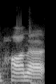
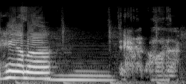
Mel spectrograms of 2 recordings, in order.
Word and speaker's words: Hannah: up kids because then they want to pronounce my name Hana and I'm like it's a Hannah anyway second one unbreakable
